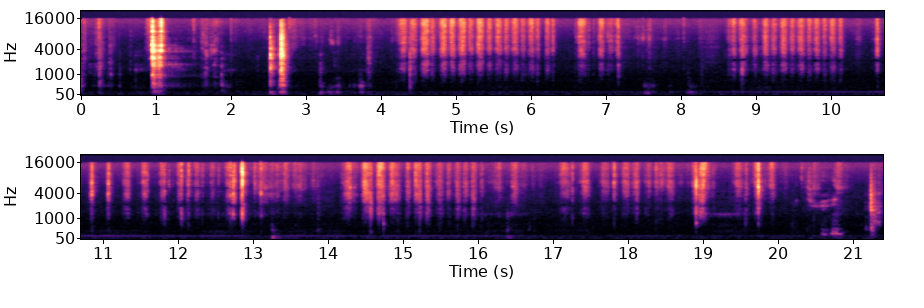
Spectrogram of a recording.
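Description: Quick rubbing and dabbing strokes of an ink applicator against the torn edges of a paper scrap, inking them. The strokes come in several runs of a few seconds each, with a few sharper taps of paper being handled between them.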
